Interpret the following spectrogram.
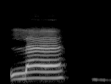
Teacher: Kalau huruf lam itu tepi lidahnya secara bersamaan bertemu dengan gusi atas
